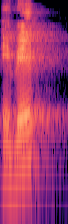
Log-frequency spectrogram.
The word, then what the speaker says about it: Heber: raticos a la tercera he aprendido Cómo se pronuncia tu nombre Ever ha sido rido everlo cas eso es estoy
